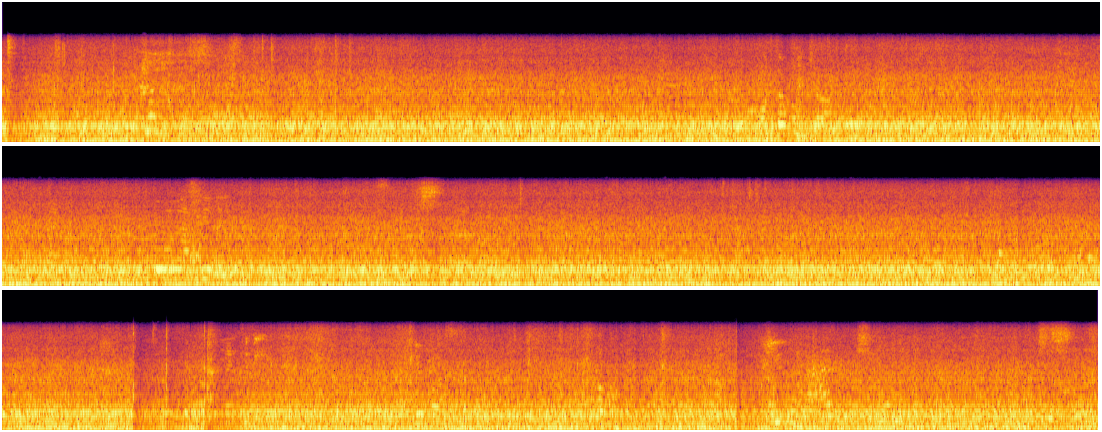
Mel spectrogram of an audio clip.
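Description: Inside the cabin of an Orion VII NG diesel city bus standing still with its engine idling: a steady drone with a low hum and a constant mid-pitched tone. The level dips briefly about three-quarters of the way through.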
